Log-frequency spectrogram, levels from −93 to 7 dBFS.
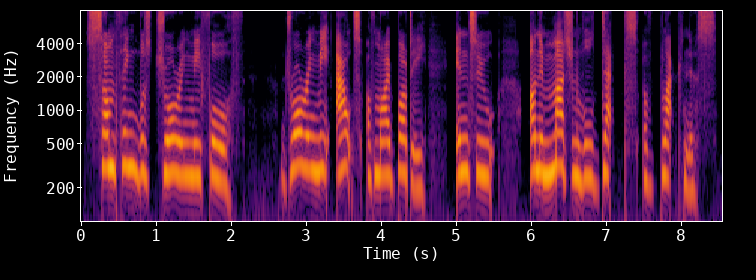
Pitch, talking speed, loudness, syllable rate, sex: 260 Hz, 110 wpm, -20 LUFS, 4.1 syllables/s, female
